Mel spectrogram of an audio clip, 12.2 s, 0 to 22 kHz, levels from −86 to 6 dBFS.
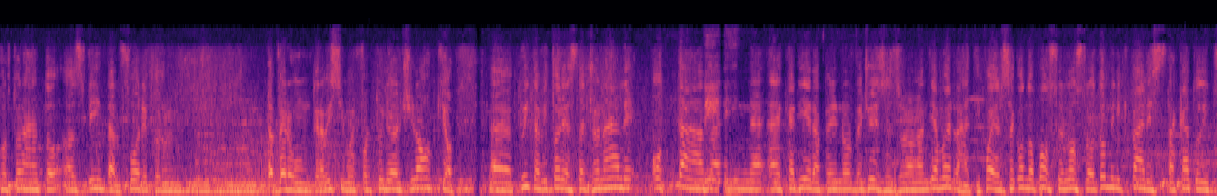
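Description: At 3.67 s the sound briefly hangs. This is a short stall from a late packet. The next packet was due, but the jitter buffer had nothing left to play. The receiver held the last sound for about 20 ms until the packet came, then carried on from the same point. Nothing is lost. A second stall follows at 4.75 to 4.82 s, held for about 37 ms. Both sound like a sound drawn out too long, with a faint buzz or dip.

At 7.19 to 7.26 s comes a short concealed packet loss. About 40 ms of audio never reached the decoder in time. The receiver filled the gap by extending the preceding sound, then blended back into the real signal. It is heard as a brief smear or wobble. All of this rides on the call codec's coding noise, and the top end stops near 12 kHz.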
